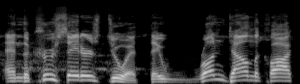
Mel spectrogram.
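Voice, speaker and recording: A man's voice: sits high, lively intonation, moderate pace, fairly bright tone, slight background noise. An American man doing live radio play-by-play commentary of a basketball game as it unfolds. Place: indoor basketball gym during a game.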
